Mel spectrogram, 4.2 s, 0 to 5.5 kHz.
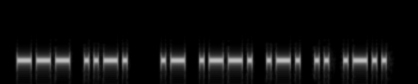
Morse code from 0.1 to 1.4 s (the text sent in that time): OF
